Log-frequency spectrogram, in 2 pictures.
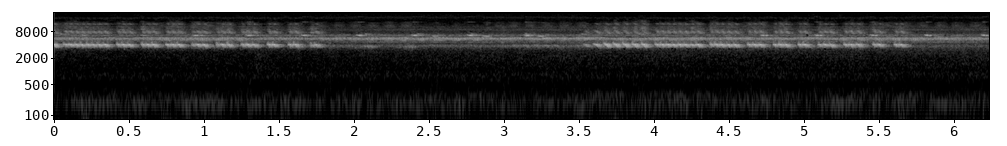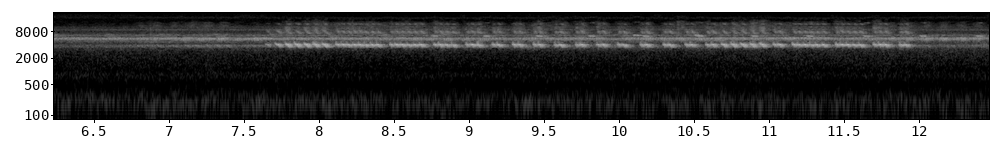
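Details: Chorus of autumn insects, arranged for sleep: long trilled bursts of rapid high chirps lasting about two to four seconds, separated by quieter stretches where only a thin continuous high ringing drone of more insects remains.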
